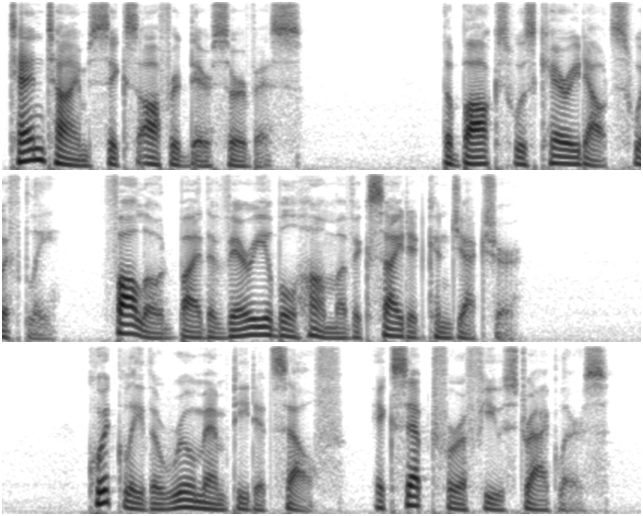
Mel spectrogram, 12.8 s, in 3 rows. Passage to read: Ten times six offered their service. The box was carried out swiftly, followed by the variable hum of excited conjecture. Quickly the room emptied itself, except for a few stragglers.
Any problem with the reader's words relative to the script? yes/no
no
